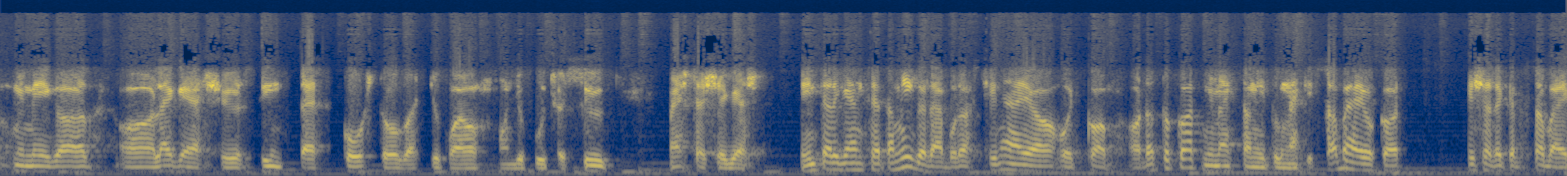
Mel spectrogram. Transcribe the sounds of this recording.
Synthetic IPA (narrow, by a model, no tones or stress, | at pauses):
t̪mimeːɡɒɒlɛɡɛlʃøːsint̪ɛkoʃt̪olɡɒcːukɛmo̞ɲɟukuːcho̞csyːkmɛʃt̪ɛrʃeːɡɛʃint̪ɛliɡɛnt̪sijaːt̪ɒmiiɡɒzaːbolɒst̪t͡ʃinaːjjːɒɦo̞ckɒbɒd̪ɒt̪o̞kɒt̪mimɛk̚t̪ɒniːt̪uŋknɛkisɒbaːjo̞kɒt̪̚ | eːʃɛzɛkɛt̪ɒsɒbaːjo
